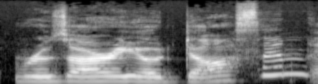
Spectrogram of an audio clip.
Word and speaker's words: Rosario Dawson: And his ex-girlfriend, Rosario Dawson.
